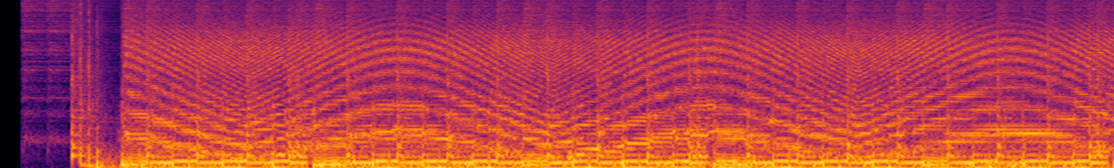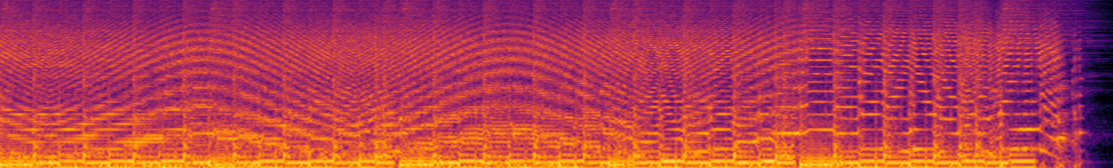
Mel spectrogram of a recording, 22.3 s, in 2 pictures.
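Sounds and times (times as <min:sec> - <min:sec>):
synth patch demo: 0:01.2 - 0:22.0.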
